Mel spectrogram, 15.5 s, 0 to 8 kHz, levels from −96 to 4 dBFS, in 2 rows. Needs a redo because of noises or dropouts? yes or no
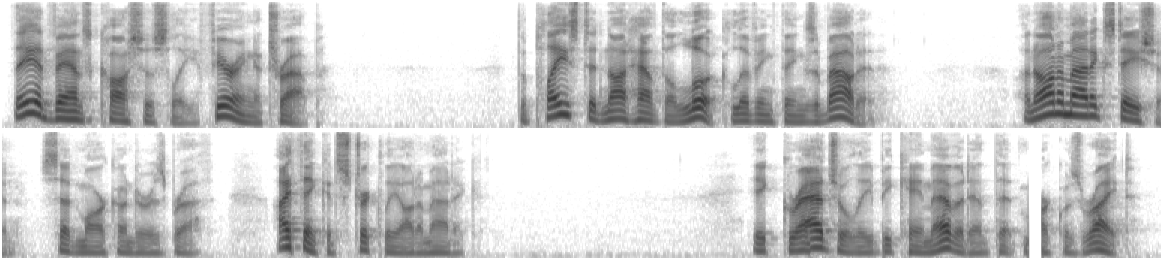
yes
